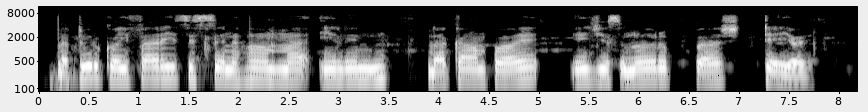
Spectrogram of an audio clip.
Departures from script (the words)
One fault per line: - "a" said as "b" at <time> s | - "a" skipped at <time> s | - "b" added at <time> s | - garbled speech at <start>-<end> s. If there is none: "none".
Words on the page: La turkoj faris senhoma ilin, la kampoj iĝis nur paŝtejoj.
none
